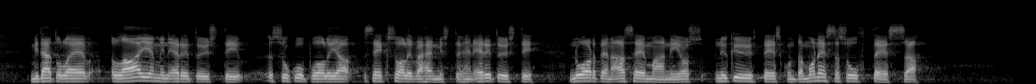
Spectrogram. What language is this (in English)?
Finnish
